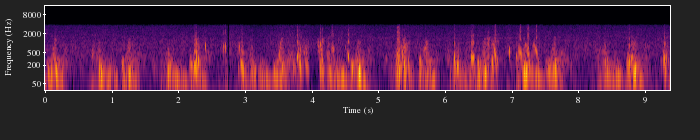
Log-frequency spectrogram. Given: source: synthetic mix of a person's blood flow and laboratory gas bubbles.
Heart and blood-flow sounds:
Doppler ultrasound of blood flow; precordium
2.20-2.35 s: bubbles
2.38-2.45 s: bubbles
2.65-2.74 s: bubbles
2.88-3.03 s: bubbles
3.70-3.98 s: bubbles
4.07-4.21 s: bubbles
4.29-4.35 s: bubbles
4.50-4.59 s: bubbles
5.25-5.50 s: bubbles
6.11-6.25 s: bubbles
6.38-6.48 s: bubbles
6.62-6.81 s: bubbles
6.93-7.00 s: bubbles
7.06-7.44 s: bubbles
8.71-8.92 s: bubbles
9.23-9.37 s: bubbles
From the record:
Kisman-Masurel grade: 232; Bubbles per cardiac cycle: several, 3 to 8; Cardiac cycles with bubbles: 50 to 99%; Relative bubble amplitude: moderate (0.250 to 0.450); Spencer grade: 3 (all of the cardiac periods contain showers or single bubble signals, but not dominating or overriding the cardiac motion signals); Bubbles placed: anywhere in the cardiac cycle

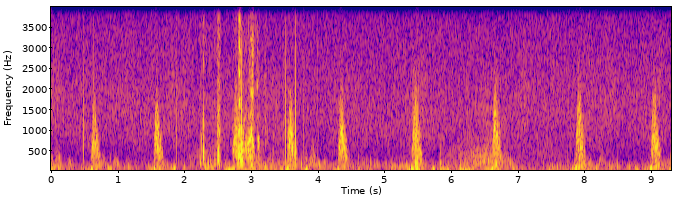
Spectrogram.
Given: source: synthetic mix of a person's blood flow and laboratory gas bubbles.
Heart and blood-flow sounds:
Doppler ultrasound of blood flow; subclavian vein
2.21-2.33 s: bubbles
2.43-2.57 s: bubbles
2.71-3.15 s: bubbles
From the record:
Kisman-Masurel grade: 213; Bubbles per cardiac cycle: several, 3 to 8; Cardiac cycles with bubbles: 1 to 10%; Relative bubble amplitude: loud (0.450 to 0.775); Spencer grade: 1 (occasional bubble signal discernible with the cardiac motion signal, with majority of cardiac periods free of bubbles); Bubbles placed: anywhere in the cardiac cycle

